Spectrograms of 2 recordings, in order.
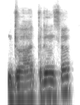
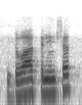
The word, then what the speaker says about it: द्वात्रिंशत्: तो एक त्रिंशत, द्वात्रिंशत, जहाँ थोड़ा परिवर्तन आया वहां ये लिख दिए हैं, बाकी सामान्य चलेगा। तो 31 बोलिए। द्वात्रिंशत् त्रयस्त्रिंशत् चतुस्त्रिंशत् पंचत्रिंशत् षड्त्रिंशत् इसमें सप्त डा को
